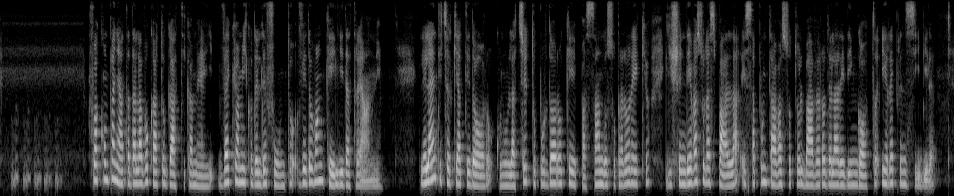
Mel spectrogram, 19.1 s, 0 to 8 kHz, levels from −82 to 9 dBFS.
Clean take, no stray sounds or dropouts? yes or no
no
